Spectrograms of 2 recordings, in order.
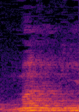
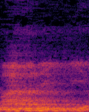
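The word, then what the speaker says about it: مالك: Dua-duanya adalah sahih. Dua-duanya adalah mutawatir di dalam qiraah sabah. sehingga kita nanti enggak usah dan enggak usah ah enggak usah salatnya. Tadi imamnya bacanya pendek kok Maliki yaumiddin gitu. Sebagaimana kalau di surat Annas memang Malikinya adalah pendek ya malikinas gitu ya. Di Fatihah panjang Maliki yaumiddin.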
